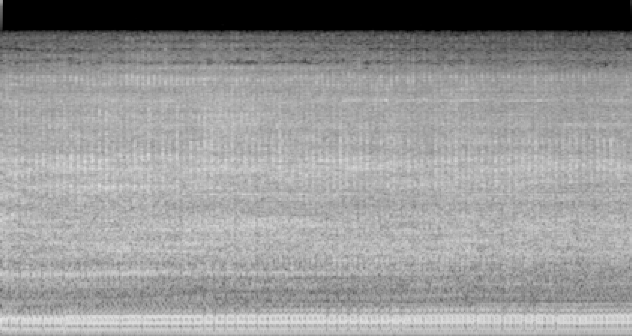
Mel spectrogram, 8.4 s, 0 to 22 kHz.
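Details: Yamaha XS650 twin after fixing its burning-oil problem, warming after a cold start, points not yet properly adjusted: deep, steady burble with even low thrum, no knocks or rattles; normal warm-up idle.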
